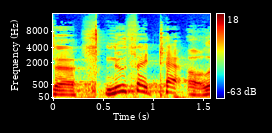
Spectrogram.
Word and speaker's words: noutheteo: The Greek word is noutheteo. Looks like this: N-O-U-T-H-E-T-E-O. Noutheteo. N-O-U-T-H-E-T. I think it's just E-O. Yeah. E-T-O, just E-T-O, yeah, okay, long O, noutheteo.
